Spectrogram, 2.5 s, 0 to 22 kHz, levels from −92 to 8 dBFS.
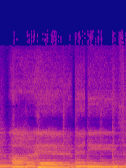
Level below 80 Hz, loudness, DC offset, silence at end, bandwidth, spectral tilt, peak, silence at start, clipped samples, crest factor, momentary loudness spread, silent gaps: -36 dBFS; -17 LUFS; under 0.1%; 0 s; 16.5 kHz; -7 dB/octave; -4 dBFS; 0 s; under 0.1%; 12 dB; 4 LU; none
